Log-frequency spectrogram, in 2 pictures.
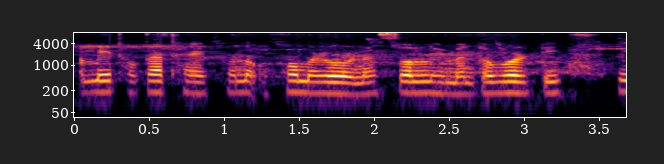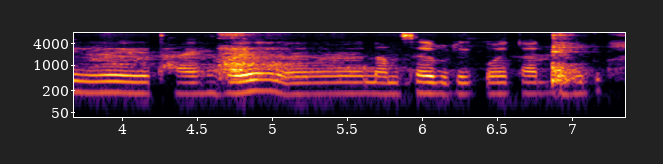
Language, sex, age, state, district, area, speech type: Assamese, female, 30-45, Assam, Kamrup Metropolitan, urban, spontaneous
